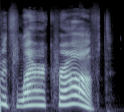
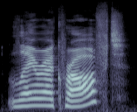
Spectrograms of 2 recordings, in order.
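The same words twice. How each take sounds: First: "Lara" said LAH-ruh, raised and loud; "Lara" with a long British AH. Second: "Lara" said LAIR-uh, slow and questioning; "Lara" with an American LAIR vowel. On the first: Shown as a demonstration. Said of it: "But that's her name". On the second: Retold or imitated. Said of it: "That's not what you said".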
